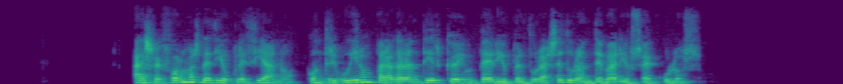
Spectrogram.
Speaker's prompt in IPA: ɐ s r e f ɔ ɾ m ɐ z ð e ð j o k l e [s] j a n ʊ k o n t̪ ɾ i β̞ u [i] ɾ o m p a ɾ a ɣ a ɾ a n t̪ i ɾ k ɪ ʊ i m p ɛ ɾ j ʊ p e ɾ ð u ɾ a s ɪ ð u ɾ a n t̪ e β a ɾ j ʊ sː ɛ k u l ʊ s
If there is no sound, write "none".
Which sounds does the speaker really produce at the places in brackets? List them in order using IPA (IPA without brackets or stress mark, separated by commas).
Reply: θ, i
